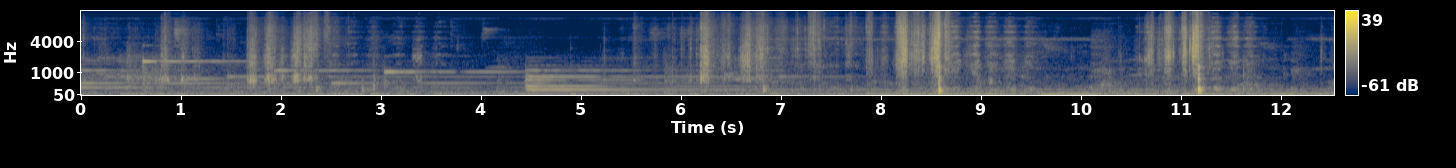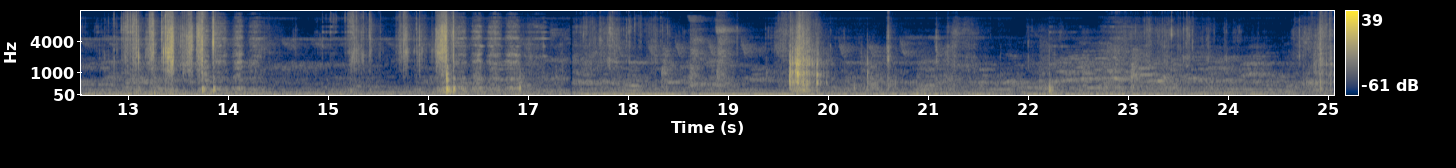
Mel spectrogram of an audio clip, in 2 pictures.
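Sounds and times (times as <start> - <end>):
cleaver chopping cabbage on wood: 0.8 - 2.8, 6.0 - 9.4, 10.6 - 11.8, 12.9 - 14.3, 15.2 - 17.1.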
